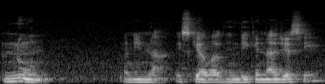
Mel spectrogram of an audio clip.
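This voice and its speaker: A man teaching a language lesson. He speaks slowly and says each word several times. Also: medium pitch, fairly even intonation, a little mellow. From India. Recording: roomy echo, faint background noise.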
